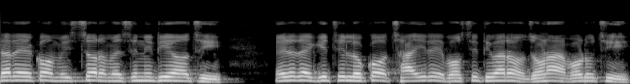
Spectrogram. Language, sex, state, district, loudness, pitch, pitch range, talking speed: Odia, male, Odisha, Nuapada, -14 LUFS, 170 Hz, 155-180 Hz, 125 wpm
